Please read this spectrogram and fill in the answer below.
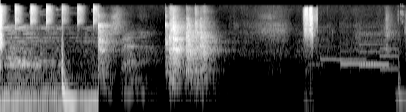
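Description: Background music with a heavy beat stops about a second in. Then comes a brief rustle and, about three seconds in, one sharp click as a lifting belt's metal lever buckle is handled.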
